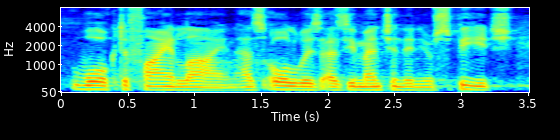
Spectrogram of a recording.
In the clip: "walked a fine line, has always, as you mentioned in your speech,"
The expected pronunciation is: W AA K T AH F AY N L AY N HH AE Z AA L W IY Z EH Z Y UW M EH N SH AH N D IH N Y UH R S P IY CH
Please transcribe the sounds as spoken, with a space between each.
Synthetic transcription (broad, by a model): W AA K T AH F AY N L AY N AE Z AA L W IY Z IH Z Y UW M EH N SH AH N D IH N Y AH R S P IY CH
